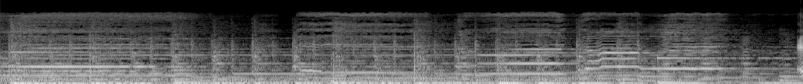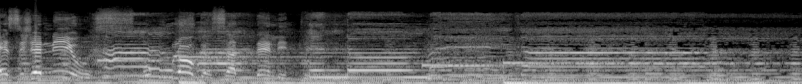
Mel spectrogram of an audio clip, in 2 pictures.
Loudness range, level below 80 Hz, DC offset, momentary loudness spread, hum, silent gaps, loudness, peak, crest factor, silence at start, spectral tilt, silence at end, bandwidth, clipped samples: 3 LU; -18 dBFS; under 0.1%; 7 LU; none; none; -16 LUFS; 0 dBFS; 14 dB; 0 s; -5.5 dB/octave; 0 s; 13 kHz; under 0.1%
